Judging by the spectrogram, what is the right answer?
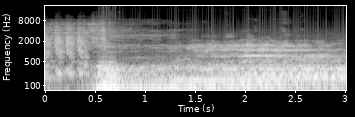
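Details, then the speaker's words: High-mileage (450,000-mile) Duramax diesel dually with straight-tuned, deleted, large exhaust: quick crank, catches at once and settles into a deep, even, loud idle, sounding good revved; normal diesel start and idle. "sounds really good, especially when I rev it up. It sounds really nice."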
